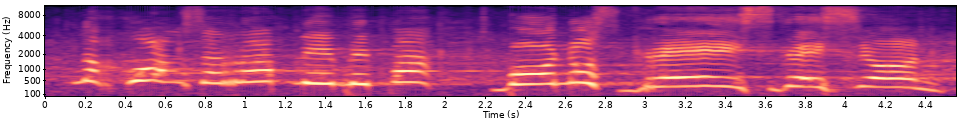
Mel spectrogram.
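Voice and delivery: loud exclaimed grace; shouted grace. Real, not acted. Preacher exults to congregation about grace, shouting. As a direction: proclaim it loudly.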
